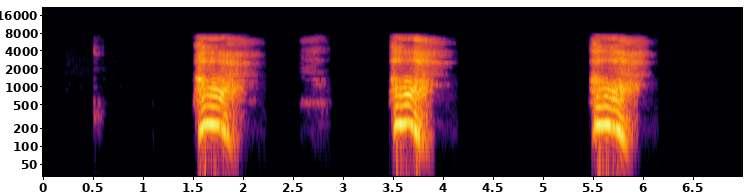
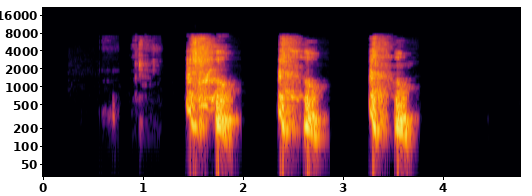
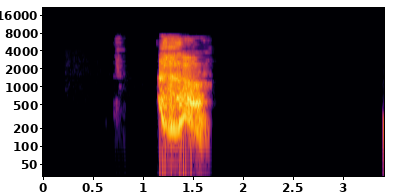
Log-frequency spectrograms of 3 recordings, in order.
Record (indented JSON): {
  "exhalation_length": "7.0 s",
  "exhalation_amplitude": 31499,
  "exhalation_signal_mean_std_ratio": 0.36,
  "three_cough_length": "4.8 s",
  "three_cough_amplitude": 32569,
  "three_cough_signal_mean_std_ratio": 0.4,
  "cough_length": "3.4 s",
  "cough_amplitude": 28611,
  "cough_signal_mean_std_ratio": 0.3,
  "survey_phase": "beta (2021-08-13 to 2022-03-07)",
  "age": "65+",
  "gender": "Male",
  "wearing_mask": "No",
  "symptom_none": true,
  "smoker_status": "Ex-smoker",
  "respiratory_condition_asthma": false,
  "respiratory_condition_other": false,
  "recruitment_source": "REACT",
  "submission_delay": "6 days",
  "covid_test_result": "Negative",
  "covid_test_method": "RT-qPCR",
  "influenza_a_test_result": "Negative",
  "influenza_b_test_result": "Negative"
}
